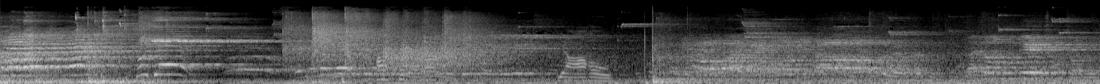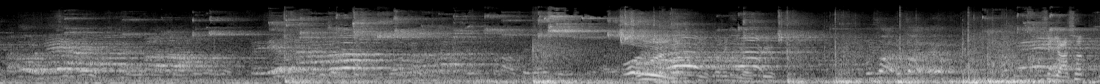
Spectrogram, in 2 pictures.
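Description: Basketball game on a hardwood court in a large echoing hall: the ball bouncing and players' voices calling out, with sharp knocks and short squeals scattered through.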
